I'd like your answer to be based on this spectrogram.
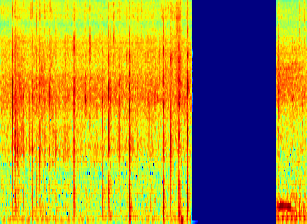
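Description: Rain patters on umbrellas in a close, uneven run of drops and taps over a soft hiss, breaking off into a short silence before resuming.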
